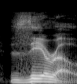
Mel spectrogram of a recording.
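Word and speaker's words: Xero: you'll thank me later zero it's spelled different x e r o do you know what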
